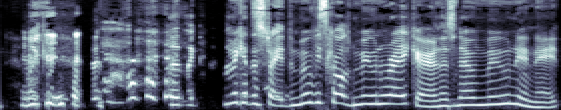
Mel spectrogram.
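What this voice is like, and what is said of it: Deliberately bad British accent. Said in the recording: “Why did y'all become Austin Powers? ... I was going for a shitty accent for that one. I could do a better British accent.”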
